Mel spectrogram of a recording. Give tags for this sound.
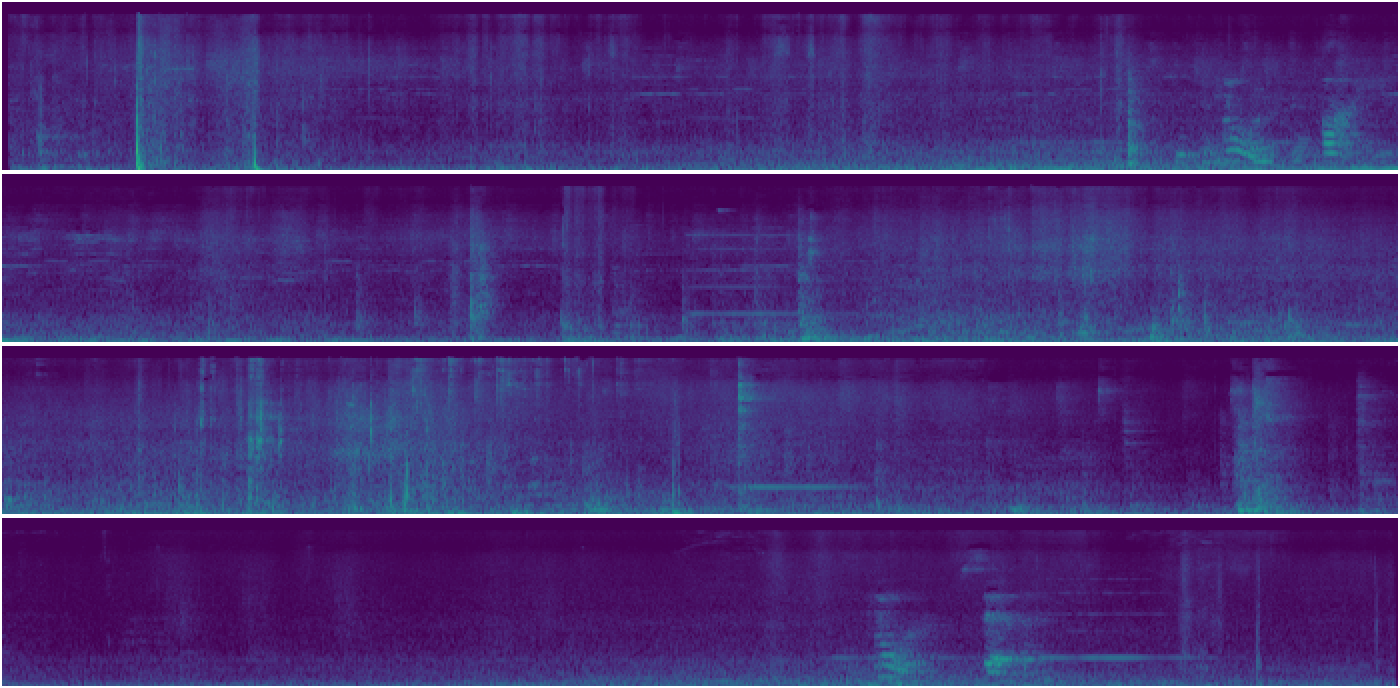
Elevator BMCC

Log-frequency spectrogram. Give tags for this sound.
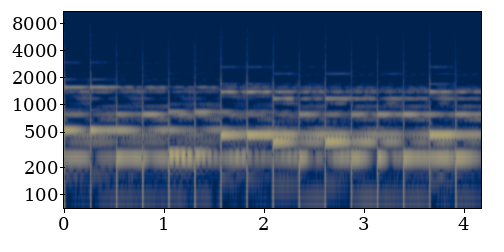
electronic instruments keyboards riffs synth

